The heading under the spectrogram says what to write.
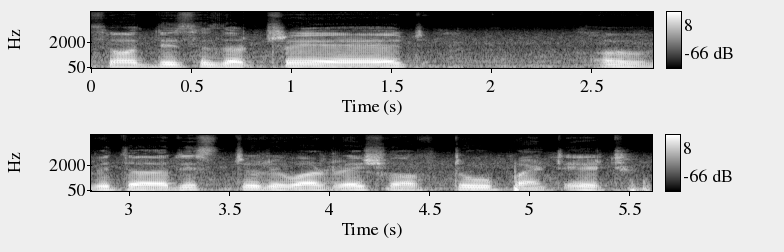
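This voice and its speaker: With a fairly low pitch, a man speaks in fairly even intonation and very even loudness. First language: not English. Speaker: forex trader. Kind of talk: trading tutorial. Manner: halting, many fillers.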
